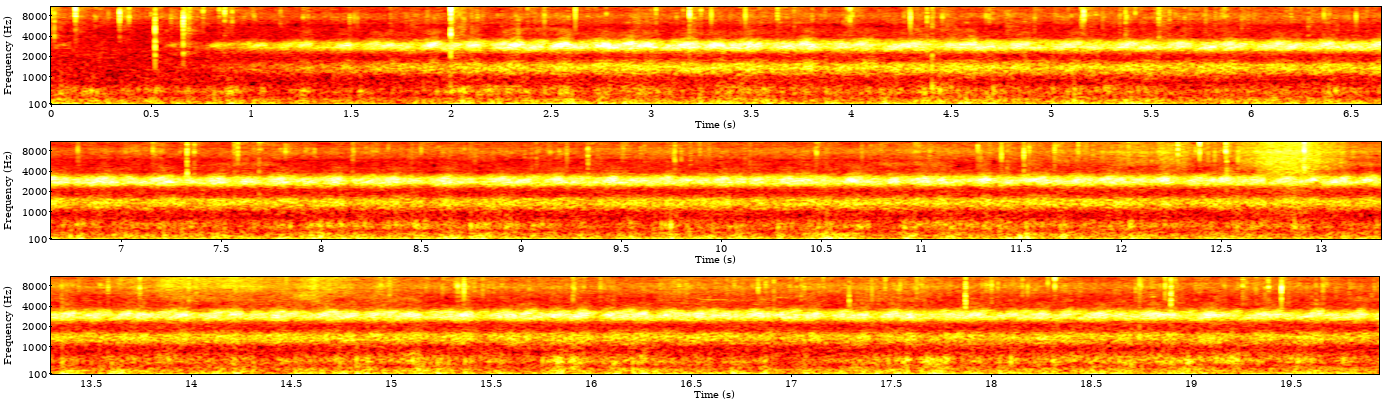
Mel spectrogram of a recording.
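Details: Unbroken frog chorus heard as a constant two-layered trill, one band mid-pitched and one higher, running evenly throughout while a wood fire snaps and crackles irregularly in the foreground.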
